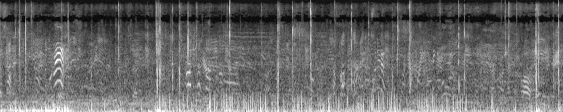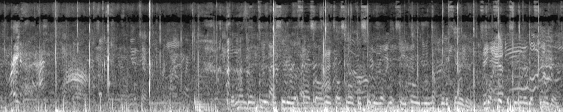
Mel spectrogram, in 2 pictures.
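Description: A volleyball is struck with sharp thumps in the distance.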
